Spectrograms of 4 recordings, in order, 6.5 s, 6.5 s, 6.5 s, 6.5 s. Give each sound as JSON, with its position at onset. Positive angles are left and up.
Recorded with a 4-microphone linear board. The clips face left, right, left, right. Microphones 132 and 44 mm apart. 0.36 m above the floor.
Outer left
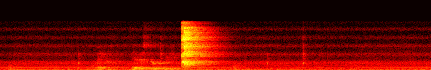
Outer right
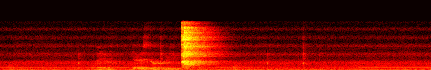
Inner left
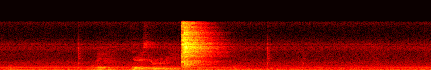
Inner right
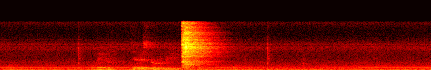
{"t": 1.4, "sound": "a man speaking", "side_deg": 40, "distance_m": 1.0}
{"t": 2.7, "sound": "a camera shutter", "side_deg": 55, "distance_m": 0.7}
